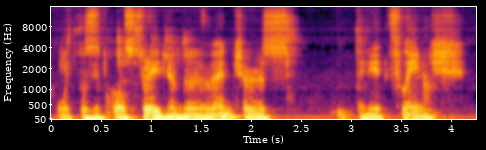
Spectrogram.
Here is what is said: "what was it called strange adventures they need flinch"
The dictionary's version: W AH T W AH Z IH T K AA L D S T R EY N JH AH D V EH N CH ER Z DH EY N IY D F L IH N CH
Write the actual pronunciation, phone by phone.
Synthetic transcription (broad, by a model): W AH T W AH Z IH T K AA L D S T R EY JH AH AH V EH N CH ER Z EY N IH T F L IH N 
